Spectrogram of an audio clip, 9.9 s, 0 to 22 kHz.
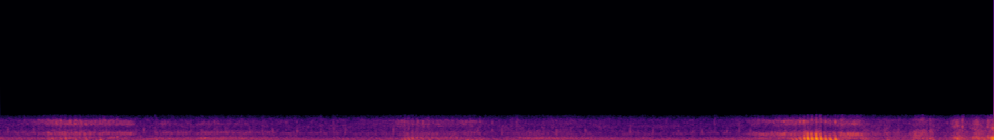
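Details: Dog sleeping beside her owner: soft, low rattling snores recurring about every four seconds, roughly 15 breaths a minute, against quiet room noise: snoring.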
